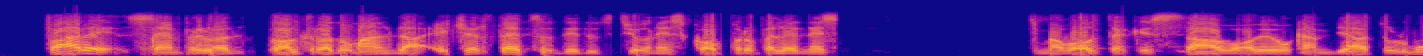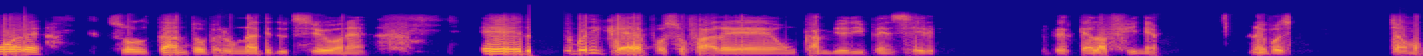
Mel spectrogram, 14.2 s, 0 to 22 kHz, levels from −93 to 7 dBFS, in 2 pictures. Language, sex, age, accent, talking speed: Italian, male, 40-59, native, 145 wpm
